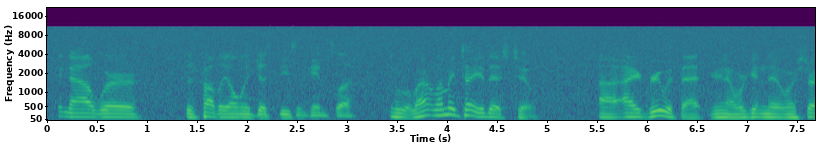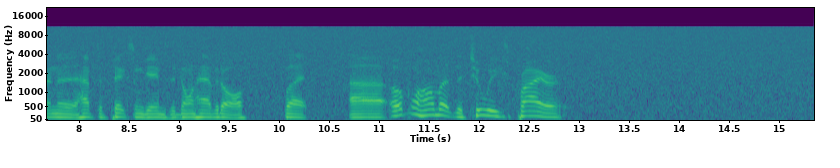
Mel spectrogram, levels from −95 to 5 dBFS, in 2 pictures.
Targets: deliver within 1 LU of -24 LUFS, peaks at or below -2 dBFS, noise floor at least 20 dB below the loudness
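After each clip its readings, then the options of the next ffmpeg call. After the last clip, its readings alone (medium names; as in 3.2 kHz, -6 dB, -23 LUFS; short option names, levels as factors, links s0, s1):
noise floor -38 dBFS; noise floor target -47 dBFS; loudness -27.0 LUFS; peak level -9.5 dBFS; loudness target -24.0 LUFS
-> -af "afftdn=nr=9:nf=-38"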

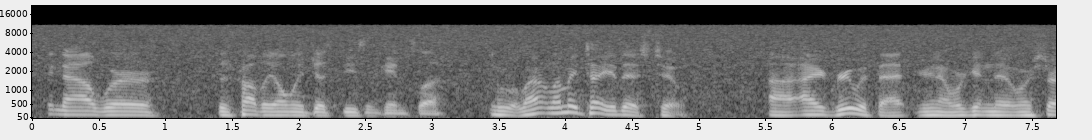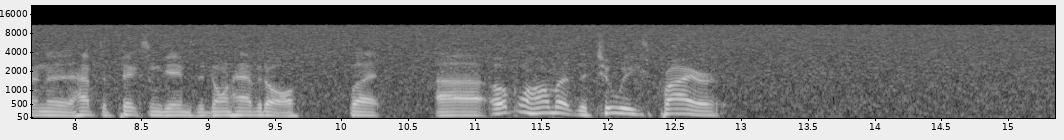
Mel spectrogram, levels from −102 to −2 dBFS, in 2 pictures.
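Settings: noise floor -44 dBFS; noise floor target -47 dBFS
-> -af "afftdn=nr=6:nf=-44"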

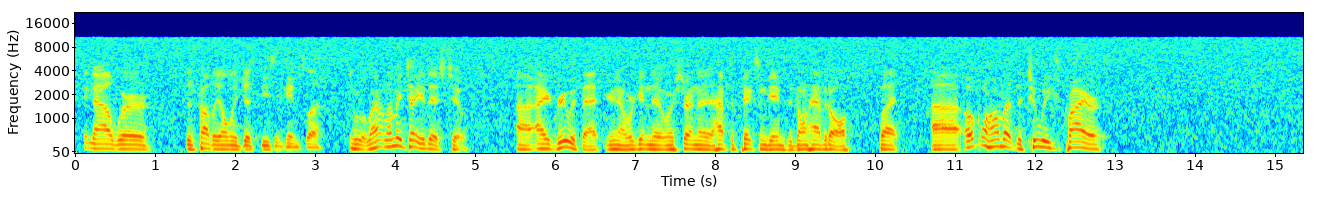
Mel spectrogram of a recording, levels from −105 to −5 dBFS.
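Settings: noise floor -47 dBFS; loudness -27.0 LUFS; peak level -9.5 dBFS; loudness target -24.0 LUFS
-> -af "volume=1.41"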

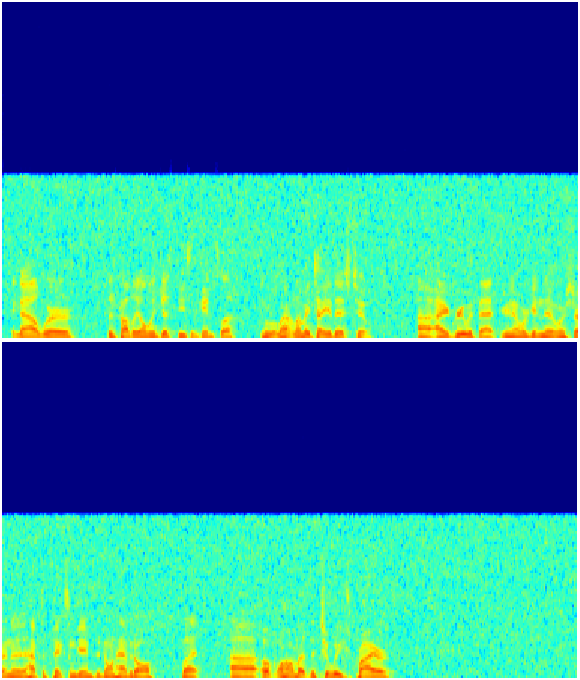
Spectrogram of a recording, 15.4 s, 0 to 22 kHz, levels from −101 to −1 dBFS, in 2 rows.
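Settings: loudness -24.0 LUFS; peak level -6.5 dBFS; noise floor -44 dBFS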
